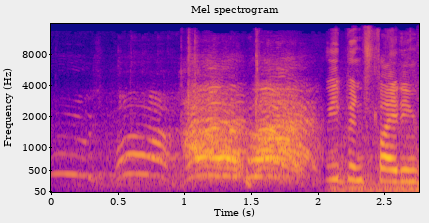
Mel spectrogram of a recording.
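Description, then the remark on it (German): A protest crowd chants loudly at a demonstration in Downtown Manhattan for socially fairer flood protection, many voices rising and falling together in rhythmic, shouted phrases, with a brief pause before a fresh burst of chanting. “Demonstration in Downtown Manhattan für einen sozial gerechteren Hochwasserschutz.”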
